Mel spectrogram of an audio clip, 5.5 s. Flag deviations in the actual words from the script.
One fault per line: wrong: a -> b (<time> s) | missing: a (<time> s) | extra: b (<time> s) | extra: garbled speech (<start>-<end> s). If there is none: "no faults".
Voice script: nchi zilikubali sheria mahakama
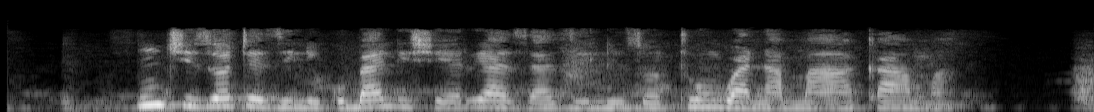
extra: zote (1.0 s)
extra: za zilizotungwa na (2.5 s)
